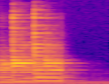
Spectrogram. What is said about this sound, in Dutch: Ja, net ehm, live. mijn telefoon ging.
